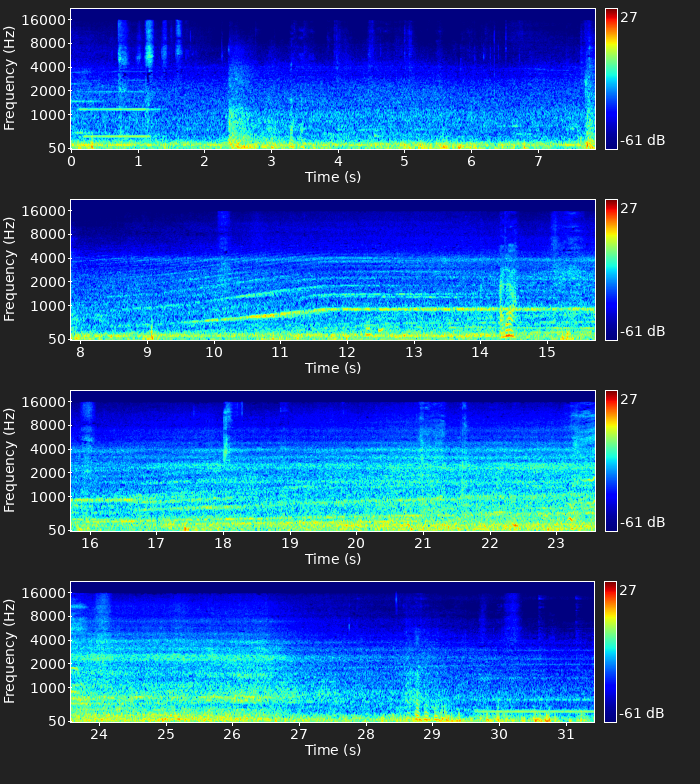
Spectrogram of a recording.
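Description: Electric train pulling away: a whine of several tones that climbs in pitch, holds, then climbs again more slowly over about fifteen seconds, over a steady low hum, with a few sharp knocks along the way. A short laugh near the end.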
